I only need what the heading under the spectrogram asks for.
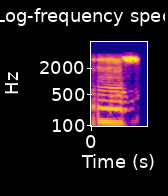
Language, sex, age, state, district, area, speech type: Bengali, male, 18-30, West Bengal, Paschim Medinipur, rural, conversation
